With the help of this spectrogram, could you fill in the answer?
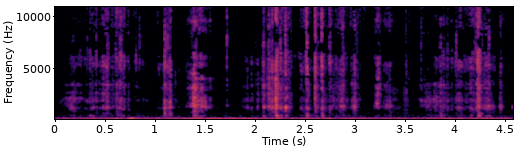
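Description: A solid oval green bar of soap held in the hand has long curls shaved from its end with a blade. Repeated soft, crisp scraping and crunching strokes sound over a low, steady hum, with no ringing after each stroke.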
